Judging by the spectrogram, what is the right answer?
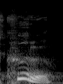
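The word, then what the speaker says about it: cwrw: word for beer is kuru and it's spelled cwr w. Say it one more time. Kuru. Kudu. C Wr. It is a word that in English does not have a vowel.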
